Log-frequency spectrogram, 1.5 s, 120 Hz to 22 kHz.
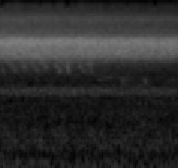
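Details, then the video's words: Cicadas droning outdoors on 6/4/24 while cats sit outside: a loud, steady, high-pitched buzz that holds without a break from start to end, with only a faint low rumble underneath. "The cats are sick of the cicadas"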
